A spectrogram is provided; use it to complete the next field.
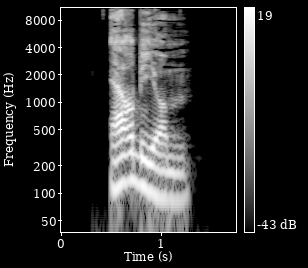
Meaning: erbium
- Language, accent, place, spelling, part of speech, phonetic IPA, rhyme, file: German, Germany, Berlin, Erbium, noun, [ˈɛʁbi̯ʊm], -ɛʁbi̯ʊm, De-Erbium.ogg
